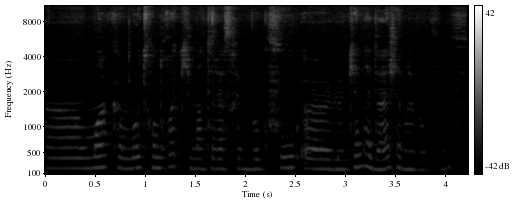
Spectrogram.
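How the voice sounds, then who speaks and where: Over noticeable background noise, a woman talks at a moderate pace and a medium pitch, her intonation monotone and flat. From France. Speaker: YouTuber. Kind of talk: casual chat.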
